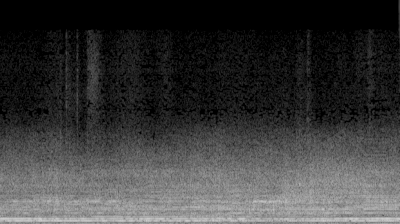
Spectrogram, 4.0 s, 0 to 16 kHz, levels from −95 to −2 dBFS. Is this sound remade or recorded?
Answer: remade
